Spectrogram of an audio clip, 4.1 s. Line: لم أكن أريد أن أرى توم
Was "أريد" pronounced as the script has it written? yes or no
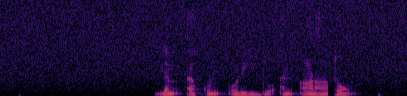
yes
